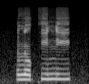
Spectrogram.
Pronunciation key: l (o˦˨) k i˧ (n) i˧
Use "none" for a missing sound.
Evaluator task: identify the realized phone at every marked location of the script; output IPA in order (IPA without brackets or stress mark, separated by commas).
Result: o˨, n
